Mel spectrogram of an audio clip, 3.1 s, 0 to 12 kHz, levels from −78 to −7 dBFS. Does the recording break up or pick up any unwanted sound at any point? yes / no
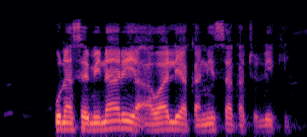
no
